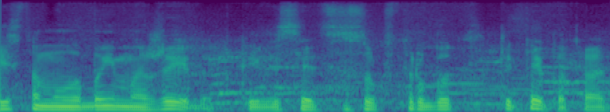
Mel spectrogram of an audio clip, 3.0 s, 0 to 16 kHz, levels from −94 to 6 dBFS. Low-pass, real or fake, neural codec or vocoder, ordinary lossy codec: 14.4 kHz; fake; codec, 44.1 kHz, 7.8 kbps, DAC; AAC, 96 kbps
